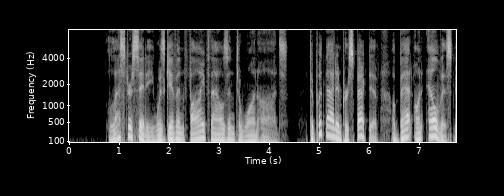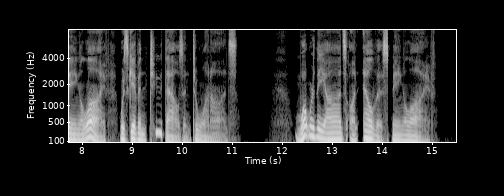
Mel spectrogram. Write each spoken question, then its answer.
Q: What were the odds on Elvis being alive?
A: The odds on Elvis being alive was 2,000-1.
